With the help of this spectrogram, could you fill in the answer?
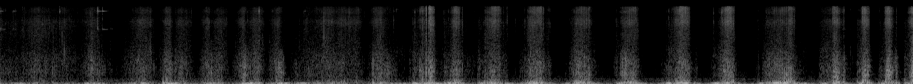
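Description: Long nails scratch a small textured, rhinestone metal mesh clutch pouch, first while it is held and then as it lies flat. The result is a run of dry, rasping scrape strokes in quick rhythmic bursts that grow louder and more distinct in the second half.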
